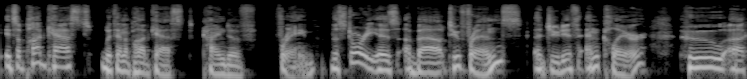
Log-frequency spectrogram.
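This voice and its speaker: Husky man hosting an interview podcast. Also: medium pitch, no echo, studio quality. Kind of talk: conversational explanatory hosting.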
